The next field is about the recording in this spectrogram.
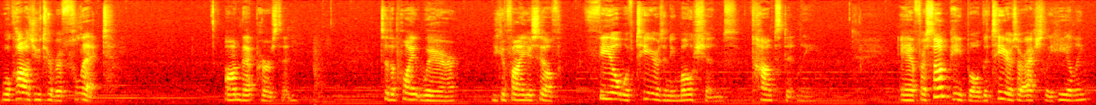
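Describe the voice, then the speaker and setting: Low-voiced woman teaching with soft music. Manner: measured, with frequent pauses and ums. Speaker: Bible teacher. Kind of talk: spiritual teaching talk.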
